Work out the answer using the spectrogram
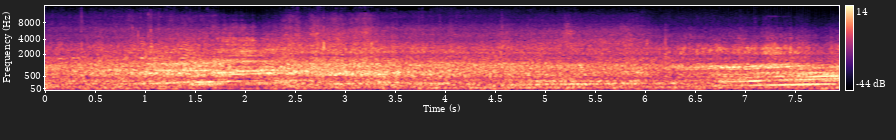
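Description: Corvette V8 engines pulling away in a line, a steady engine rumble with two cars accelerating, their pitch rising, once about two seconds in and again near the end.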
